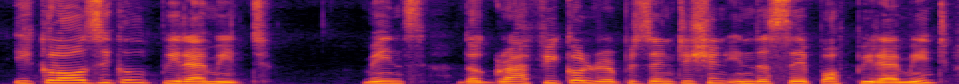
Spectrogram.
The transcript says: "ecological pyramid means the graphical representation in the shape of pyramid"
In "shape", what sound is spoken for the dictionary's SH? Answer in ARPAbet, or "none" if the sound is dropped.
S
